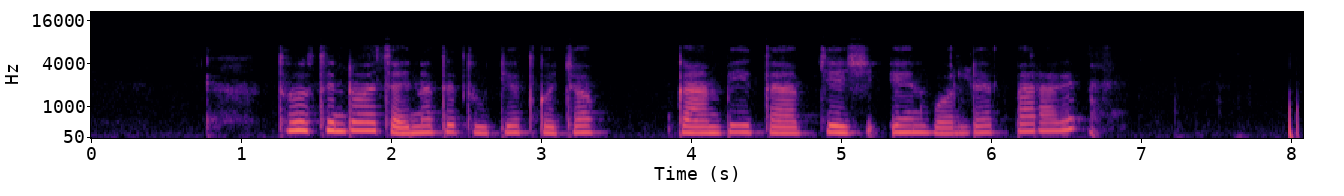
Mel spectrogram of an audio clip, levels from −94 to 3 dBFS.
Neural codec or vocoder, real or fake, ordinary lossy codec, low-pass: none; real; Opus, 32 kbps; 7.2 kHz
